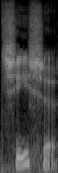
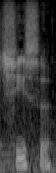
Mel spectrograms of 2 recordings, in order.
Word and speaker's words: Chisa: He pronounces it Chisa. I thought it was Chisa.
